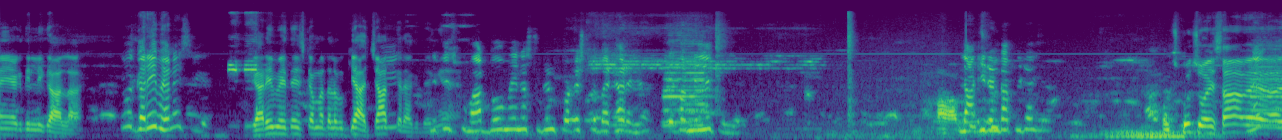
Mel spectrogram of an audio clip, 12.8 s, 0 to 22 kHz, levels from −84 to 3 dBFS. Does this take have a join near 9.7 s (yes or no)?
no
